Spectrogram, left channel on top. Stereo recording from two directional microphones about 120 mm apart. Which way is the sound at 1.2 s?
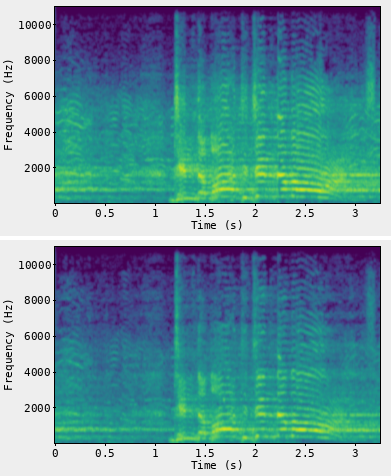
30° right (ahead or behind).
